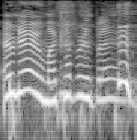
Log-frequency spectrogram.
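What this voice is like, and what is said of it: Posh English accent. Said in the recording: “I've slipped into my posh Guildford accent”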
